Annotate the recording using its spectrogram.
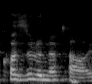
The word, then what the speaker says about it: KwaZulu-Natal: KwaZulu-Natal, yeah.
